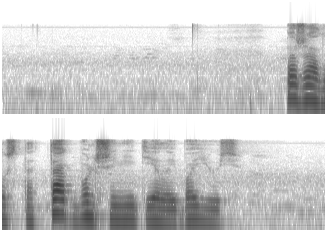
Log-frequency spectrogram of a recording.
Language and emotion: Russian, neutral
